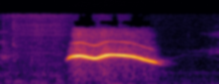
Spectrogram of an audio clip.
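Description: A single short whistle from a person, a clear tone lasting under a second that rises slightly then glides downward at the end, close and fairly loud with no talking.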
